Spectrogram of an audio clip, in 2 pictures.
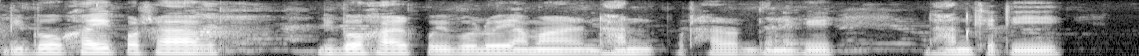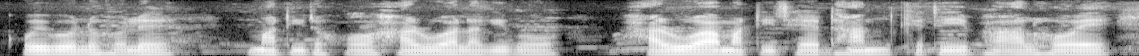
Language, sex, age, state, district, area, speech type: Assamese, female, 45-60, Assam, Dibrugarh, rural, spontaneous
